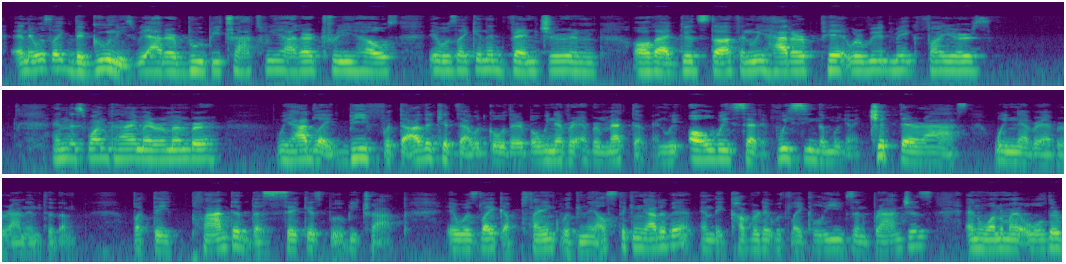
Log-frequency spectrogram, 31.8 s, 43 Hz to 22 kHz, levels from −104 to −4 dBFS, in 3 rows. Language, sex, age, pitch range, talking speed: English, male, 20-39, 115-135 Hz, 210 wpm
